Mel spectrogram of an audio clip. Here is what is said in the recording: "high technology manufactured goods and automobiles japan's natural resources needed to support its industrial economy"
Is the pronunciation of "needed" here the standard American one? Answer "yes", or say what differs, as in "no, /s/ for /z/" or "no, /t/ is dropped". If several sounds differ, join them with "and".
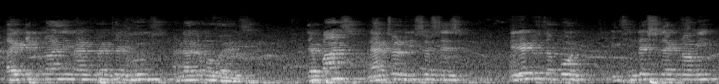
no, /l/ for /n/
